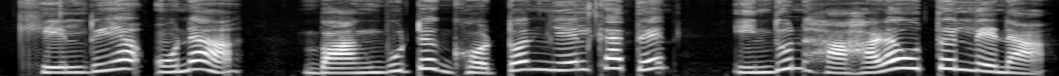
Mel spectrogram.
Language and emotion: Santali, surprised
